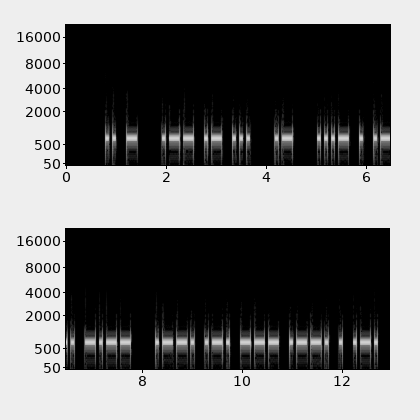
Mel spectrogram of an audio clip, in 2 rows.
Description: Morse code, heard as a keyed tone, about 17 wpm, 700 Hz. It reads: IT WAS A VERY PROPER
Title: Sentences from Top 1000 Words - Review Part 5 - 17wpm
